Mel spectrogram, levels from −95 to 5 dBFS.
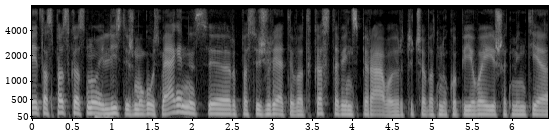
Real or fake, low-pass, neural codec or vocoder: real; 7.2 kHz; none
